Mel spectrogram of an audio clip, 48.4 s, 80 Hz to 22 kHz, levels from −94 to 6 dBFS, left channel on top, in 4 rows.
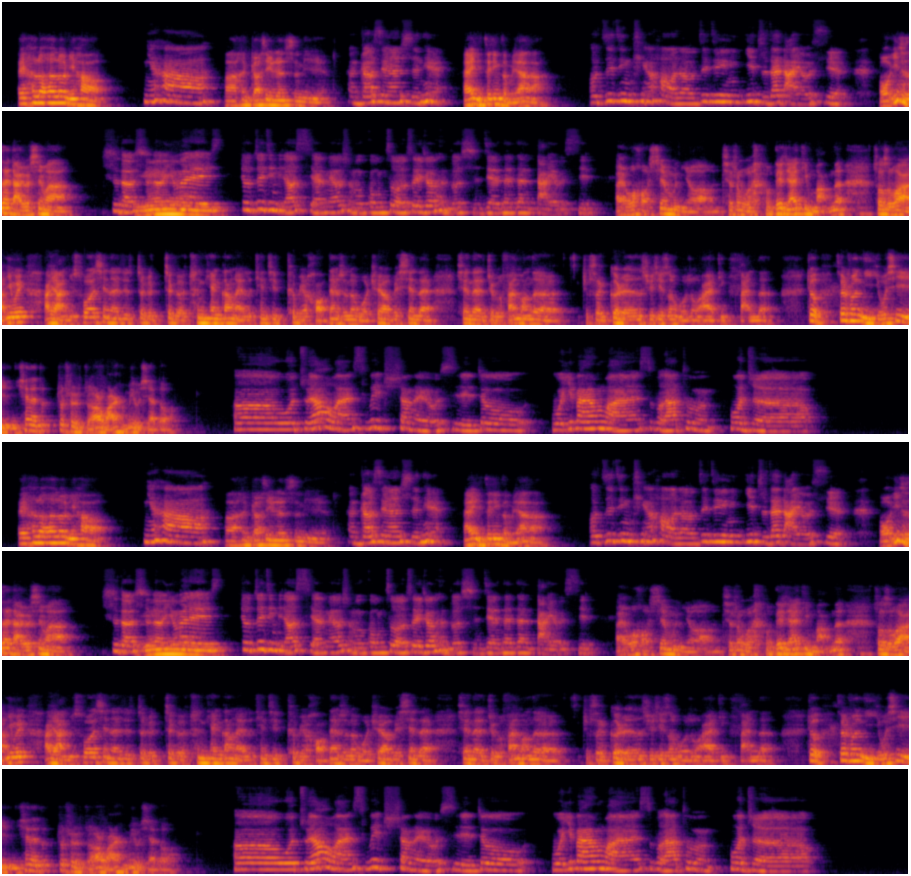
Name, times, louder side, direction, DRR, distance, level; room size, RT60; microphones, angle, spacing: voice 1, 0.2-1.4 3.0-4.4 6.2-7.3 11.7-13.0 13.9-15.0 20.3-31.6 31.9-38.6, left 2 dB, 65° left, 0.5 m, -22 dB
voice 2, 1.9-2.8 4.6-5.9 7.8-11.6 13.5-15.0 15.3-20.0 39.4-43.3 43.6-47.0, right 1 dB, 15° right, 0.7 m, -28 dB
4.0 x 2.8 x 2.3 m
head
